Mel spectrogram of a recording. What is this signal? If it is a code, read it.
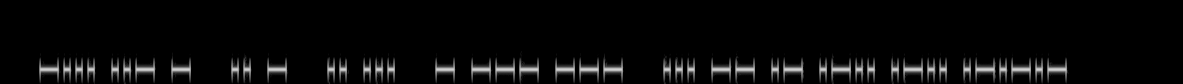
Morse code, heard as a keyed tone, about 20 wpm, 700 Hz. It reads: BUT IT IS TOO SMALL.
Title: Sentences from Top 1000 Words - Review Part 1 - 20wpm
